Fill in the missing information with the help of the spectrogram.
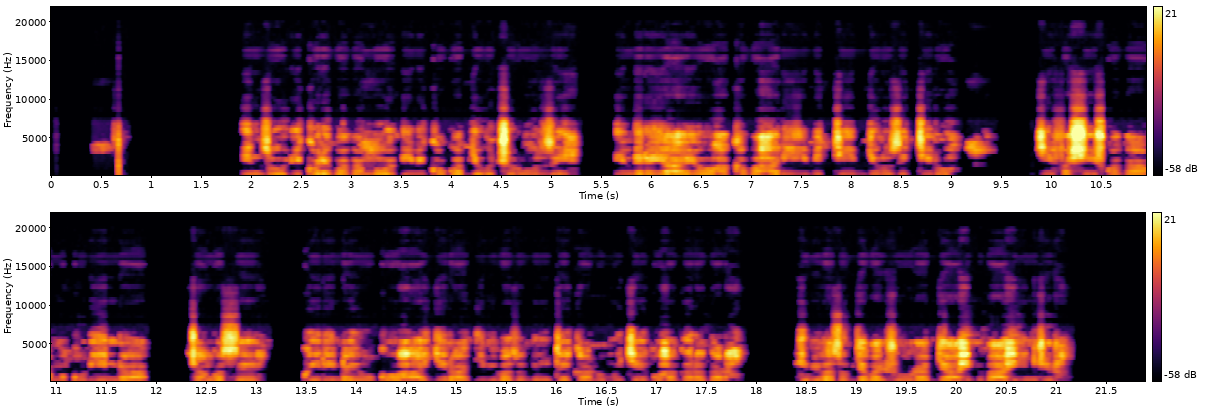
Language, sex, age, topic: Kinyarwanda, male, 18-24, finance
